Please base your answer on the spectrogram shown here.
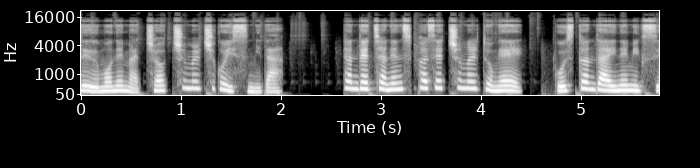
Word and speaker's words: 현대: 댓글이 달리며 인기몰이 중입니다 해외에서 아직까지도 현다이 로 불리는 현대자동차는 제대로 된 명칭을 정정 하느라 에 를 먹어 왔는데요 bts 의 펜더 미나미가 아이오닉 cf 시리즈를 보고 현대 라고 발음을 교정 하며 고질적 이 어떤 현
